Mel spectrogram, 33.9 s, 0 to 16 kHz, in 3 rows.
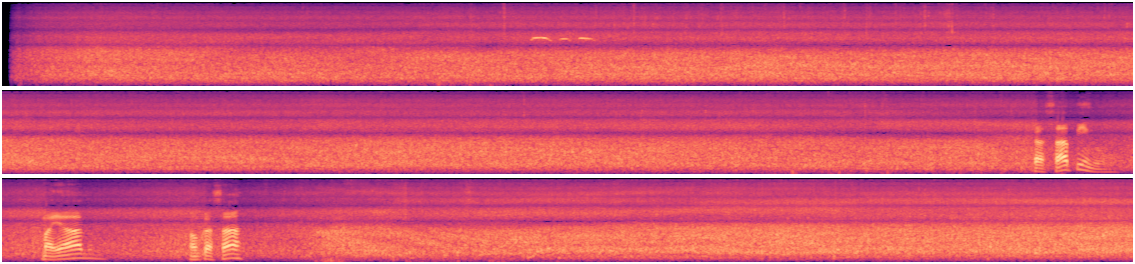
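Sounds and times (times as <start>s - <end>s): flowing water rushing: 0.1s - 33.9s
short high chirps: 5.3s - 6.0s.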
